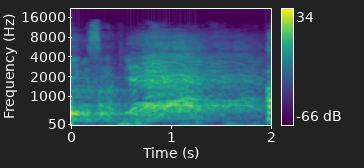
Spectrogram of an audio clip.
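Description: A crowd of many men calling out together in one response lasting about a second and a half, starting about half a second in.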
